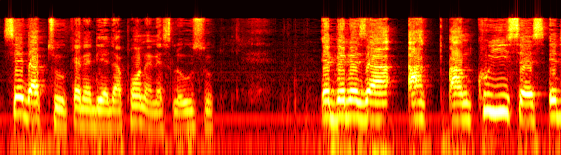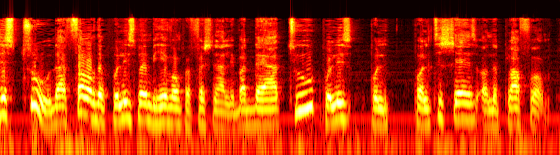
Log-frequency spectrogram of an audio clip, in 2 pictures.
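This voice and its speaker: Husky Ghanaian man hosting a show. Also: mid-range voice, fairly quick. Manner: lively, laughs often, banters with panel. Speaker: morning show host. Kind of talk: newspaper review, reading viewer messages. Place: TV studio.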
